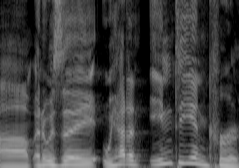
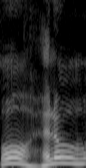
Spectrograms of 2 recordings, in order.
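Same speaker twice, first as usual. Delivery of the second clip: put-on small, polite French-accented voice; 7 semitones higher than usual. Retelling a guy who walked in next door greeting him, small French voice. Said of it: "heard him in his French little voice".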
